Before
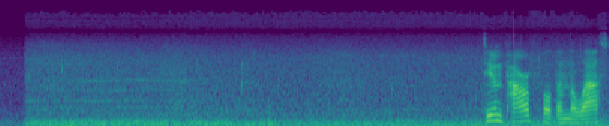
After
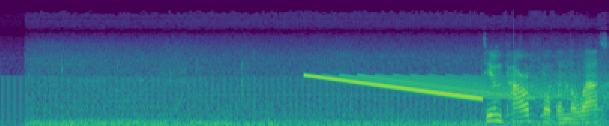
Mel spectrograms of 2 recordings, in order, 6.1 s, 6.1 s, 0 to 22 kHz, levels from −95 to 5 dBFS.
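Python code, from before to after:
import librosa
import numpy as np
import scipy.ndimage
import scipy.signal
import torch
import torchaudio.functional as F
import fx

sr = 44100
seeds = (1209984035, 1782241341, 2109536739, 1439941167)

y = fx.dmg_buzz(x, sr, base_hz=50.0, harmonics=36, level_db=-46.0, tilt_db=-1, odd_only=False)
y = fx.spec_paint(y, sr, seeds[0], shape='fall', start_s=3.04, length_s=1.79, low_hz=880.0, high_hz=1900.0, level_db=-18.0)
y = fx.echo_heads(y, sr, ms=177, heads='all three', feedback_pct=66, wet_db=-21.0)
y = y * 10.0 ** (4.0 / 20.0)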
